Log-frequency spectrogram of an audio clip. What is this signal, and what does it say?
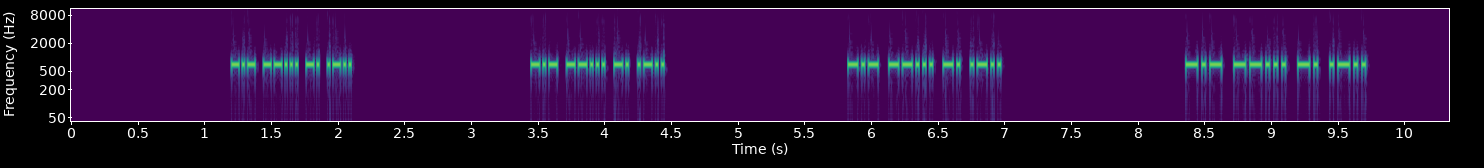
Morse code, heard as a keyed tone, about 53 wpm, 700 Hz. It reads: K7NL K7NL K7NL K7NL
